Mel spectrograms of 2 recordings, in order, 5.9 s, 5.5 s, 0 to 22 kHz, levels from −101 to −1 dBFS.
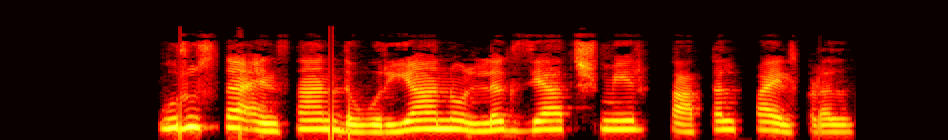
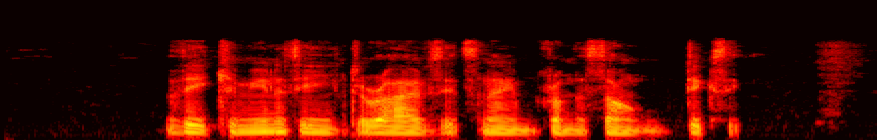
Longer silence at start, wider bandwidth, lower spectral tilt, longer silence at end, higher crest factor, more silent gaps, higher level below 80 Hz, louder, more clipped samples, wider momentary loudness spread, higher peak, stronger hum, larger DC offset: about the same, 1 s vs 1.05 s; about the same, 7.8 kHz vs 8 kHz; about the same, -5.5 dB/octave vs -6 dB/octave; second, 0.6 s vs 0.9 s; about the same, 16 dB vs 20 dB; first, 4.05-4.18 s, 4.39-4.44 s vs none; first, -62 dBFS vs -74 dBFS; first, -26 LUFS vs -37 LUFS; neither; about the same, 8 LU vs 9 LU; first, -12 dBFS vs -20 dBFS; neither; neither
